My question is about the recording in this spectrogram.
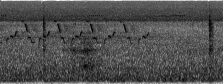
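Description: Faint bird chirps: a quick series of short, high, falling notes, about three a second, over steady outdoor background noise.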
